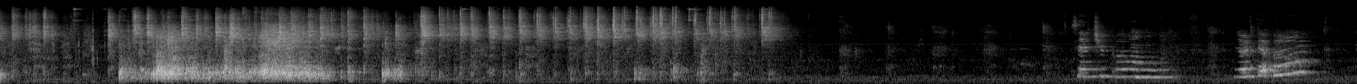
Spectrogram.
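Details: Pet dog named Frog, just given a big new bone indoors: fast crunching, clicking gnawing for about eight seconds, a quiet pause, then two short high whines that waver up and down in pitch.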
